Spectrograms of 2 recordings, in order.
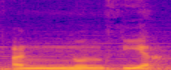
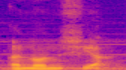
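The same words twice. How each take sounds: First: The word is said with Spanish pronunciation. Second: The word is said with Cebuano pronunciation. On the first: The speaker calls it right. "But it is letter C, so we pronounce it as anuncia" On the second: The speaker calls it wrong. "if uh, we are going to pronounce it in Cebuano"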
